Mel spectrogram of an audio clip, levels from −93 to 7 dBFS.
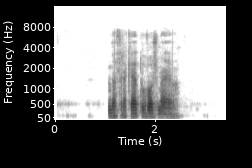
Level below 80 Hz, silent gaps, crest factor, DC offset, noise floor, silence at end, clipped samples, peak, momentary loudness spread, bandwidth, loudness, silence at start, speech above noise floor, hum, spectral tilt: -60 dBFS; none; 22 dB; under 0.1%; -80 dBFS; 0.95 s; under 0.1%; -4 dBFS; 11 LU; 7.6 kHz; -23 LUFS; 1.05 s; 57 dB; none; -6.5 dB/octave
